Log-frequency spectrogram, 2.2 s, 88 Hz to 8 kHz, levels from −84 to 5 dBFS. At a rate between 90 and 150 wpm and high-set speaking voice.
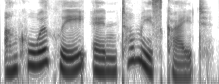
Yes: slow, 135 wpm; high, 205 Hz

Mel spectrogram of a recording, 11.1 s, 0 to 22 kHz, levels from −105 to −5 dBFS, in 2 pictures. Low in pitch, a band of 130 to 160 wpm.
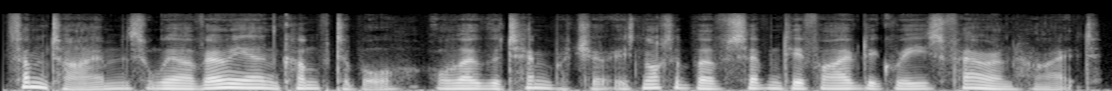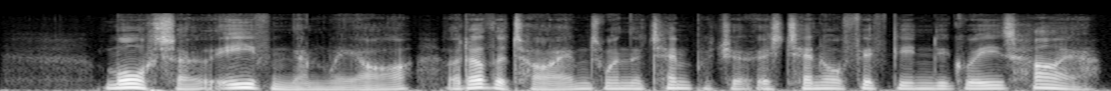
No: low, 120 Hz; average, 180 wpm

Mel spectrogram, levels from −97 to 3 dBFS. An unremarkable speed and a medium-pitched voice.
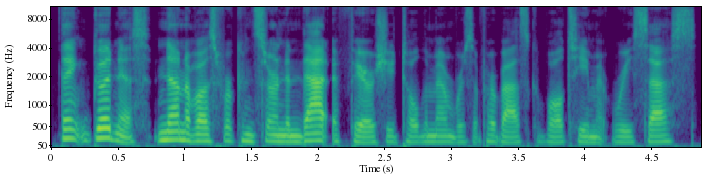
No: fast, 245 wpm; medium, 150 Hz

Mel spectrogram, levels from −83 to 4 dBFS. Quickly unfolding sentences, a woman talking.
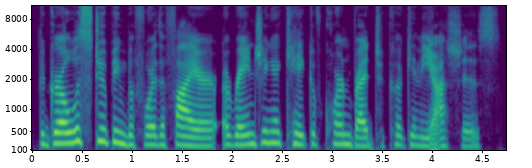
Yes: fast, 230 wpm; female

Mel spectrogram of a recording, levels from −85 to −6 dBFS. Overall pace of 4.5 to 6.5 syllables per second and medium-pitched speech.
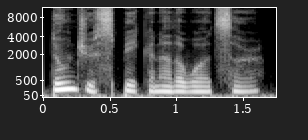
Yes: 5.1 syllables/s; medium, 160 Hz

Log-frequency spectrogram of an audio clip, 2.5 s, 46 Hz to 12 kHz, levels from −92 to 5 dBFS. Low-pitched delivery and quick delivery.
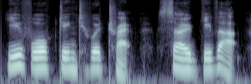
No: low, 125 Hz; average, 190 wpm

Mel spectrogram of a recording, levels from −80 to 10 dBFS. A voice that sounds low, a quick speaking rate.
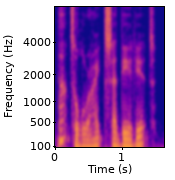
Yes: low, 105 Hz; fast, 220 wpm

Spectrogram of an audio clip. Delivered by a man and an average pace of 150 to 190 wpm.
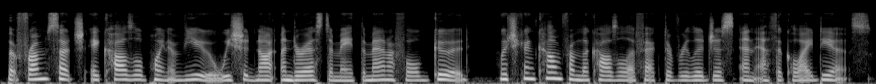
No: female; average, 185 wpm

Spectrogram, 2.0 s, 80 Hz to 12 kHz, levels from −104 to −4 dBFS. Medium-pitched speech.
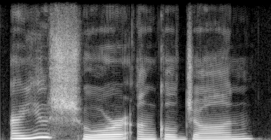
No: high, 205 Hz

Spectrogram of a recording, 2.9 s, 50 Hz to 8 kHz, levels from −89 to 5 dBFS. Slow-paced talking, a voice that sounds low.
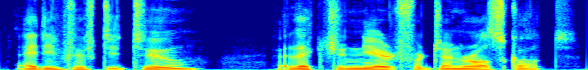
Yes: slow, 120 wpm; low, 130 Hz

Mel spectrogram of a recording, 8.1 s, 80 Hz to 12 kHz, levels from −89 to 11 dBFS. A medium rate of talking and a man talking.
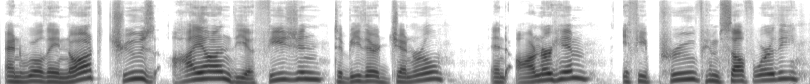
Yes: average, 150 wpm; male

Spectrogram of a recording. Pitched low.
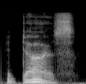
Yes: very low, 90 Hz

